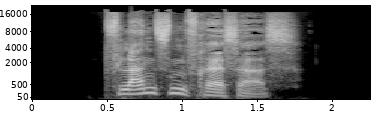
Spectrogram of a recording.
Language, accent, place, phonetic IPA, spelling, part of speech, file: German, Germany, Berlin, [ˈp͡flant͡sn̩ˌfʁɛsɐs], Pflanzenfressers, noun, De-Pflanzenfressers.ogg
- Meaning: genitive singular of Pflanzenfresser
